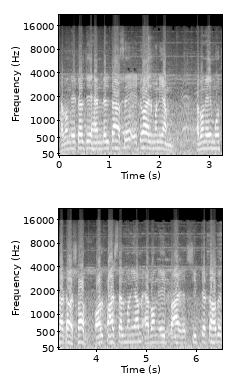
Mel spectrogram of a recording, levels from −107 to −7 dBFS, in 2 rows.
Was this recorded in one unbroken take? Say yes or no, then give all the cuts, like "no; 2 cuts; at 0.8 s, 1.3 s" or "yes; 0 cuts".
yes; 0 cuts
